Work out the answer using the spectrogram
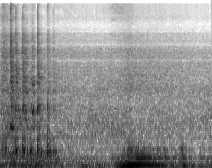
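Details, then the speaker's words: Manual-transmission Genesis being loaded onto trailer: engine runs, heavy low rumbling grind surges as clutch is released and car won't move; serious drivetrain grinding, differential suspected, not confirmed. "is what it sounds like when you let go of the clutch. You can't even move it. You can't even move it. Oh my God, I've never heard a car sound that bad, genuinely."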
